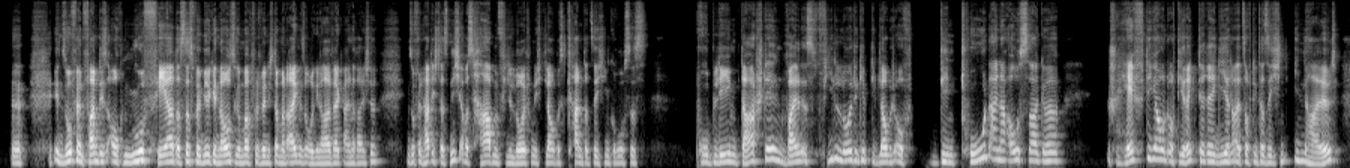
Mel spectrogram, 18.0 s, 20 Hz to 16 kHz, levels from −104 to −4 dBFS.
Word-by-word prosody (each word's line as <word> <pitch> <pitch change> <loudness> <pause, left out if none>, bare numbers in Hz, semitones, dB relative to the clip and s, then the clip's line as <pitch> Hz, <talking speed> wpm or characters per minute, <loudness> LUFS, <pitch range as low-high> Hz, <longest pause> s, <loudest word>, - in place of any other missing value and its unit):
Äh, 140 0 -1 0.4
insofern 180 +4 +4
fand 170 +1 +5
ich's 175 +1 -1
auch 165 -3 0
nur 175 +6 +6
fair, 170 -4 +7
dass 155 -2 +1
das 175 -1 +1
bei 160 - +2
mir 165 +2 +1
genauso 160 0 +4
gemacht 155 +1 +1
wird, 160 -3 -4
wenn 150 - +3
ich 140 - -6
da - - +1
mein 145 -2 -1
eigenes 150 +1 +5
Originalwerk 140 0 0
einreiche. 140 +5 -6 0.3
Insofern 160 -2 -5
hatte 155 +4 +2
ich - - -11
das 145 - -2
nicht, 195 +2 -2
aber - - -6
es 155 - -3
haben 155 0 +1
viele 140 -1 -8
Leute 140 +1 +2
und 150 - -8
ich 135 - -12
glaube, 145 -2 -3
es 140 - -17
kann 155 -2 -1
tatsächlich 145 0 -7
'n - - -7
großes 145 0 -9 0.7
Problem 160 0 -2
darstellen, 190 +3 +1
weil 160 +4 +3
es 175 -1 -7
viele 210 +7 -5
Leute 195 0 0
gibt, 200 0 -5
die 170 - -10
glaube 160 0 +1
ich, - - -7
auf 155 -1 -5 0.2
den 155 +1 -5
Ton 210 +11 -2
einer 215 -5 -3
Aussage, 185 -2 -3 0.6
sch - - -9
heftiger 215 - +2
und 210 -2 -1
auch 165 - -3
direkter 180 +4 -1
reagieren 170 +1 0
als 170 - -2
auf 155 - -5
den 165 - -7
tatsächlichen 160 +3 -6
Inhalt. 185 +1 0
160 Hz, 215 wpm, -22 LUFS, 150-185 Hz, 0.7 s, fair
